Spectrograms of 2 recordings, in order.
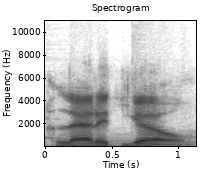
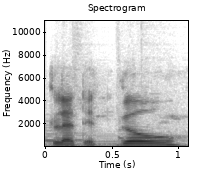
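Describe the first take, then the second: First: The words are linked with a soft D sound. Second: The words are separated with a hard T. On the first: The speaker calls it right. "it's supposed to be pronounced as a soft D" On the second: The speaker calls it wrong. "so it's not"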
